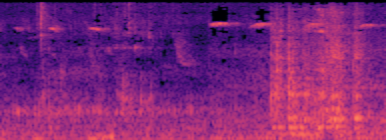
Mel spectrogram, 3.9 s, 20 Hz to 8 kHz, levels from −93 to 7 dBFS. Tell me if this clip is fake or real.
real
